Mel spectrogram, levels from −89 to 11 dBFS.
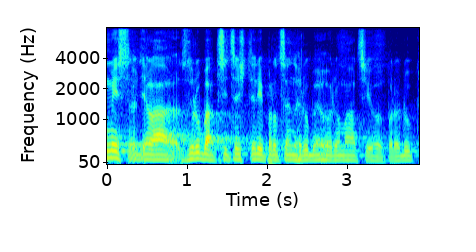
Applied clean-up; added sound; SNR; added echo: none; none; none; none.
